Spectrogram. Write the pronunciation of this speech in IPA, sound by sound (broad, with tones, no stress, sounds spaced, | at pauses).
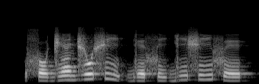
s o˨ d͡ʒ ɛ̃˧ d͡ʒ o˦ ʃ i˦˨ | ɡ e˨ s i˨ ɡ i˧ ʃ i˦ f e˧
